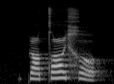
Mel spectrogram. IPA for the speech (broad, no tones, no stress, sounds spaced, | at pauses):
p e tˤ i x ɔ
